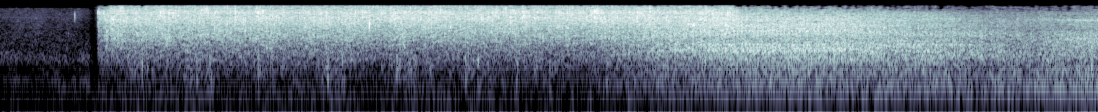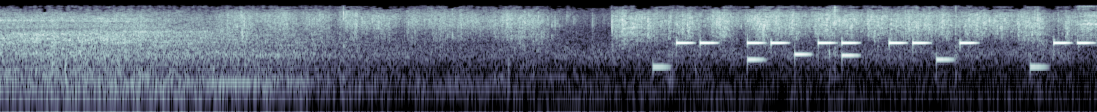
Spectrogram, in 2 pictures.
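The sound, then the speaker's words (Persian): A bus rumbles and hisses through street traffic, its broad engine noise swelling, then fading as it pulls away. A quick string of short, high chirping beeps follows. No one speaks. “وای که چقدر نزدیک بودم، میتونستم به اتوبوس برسم.”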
